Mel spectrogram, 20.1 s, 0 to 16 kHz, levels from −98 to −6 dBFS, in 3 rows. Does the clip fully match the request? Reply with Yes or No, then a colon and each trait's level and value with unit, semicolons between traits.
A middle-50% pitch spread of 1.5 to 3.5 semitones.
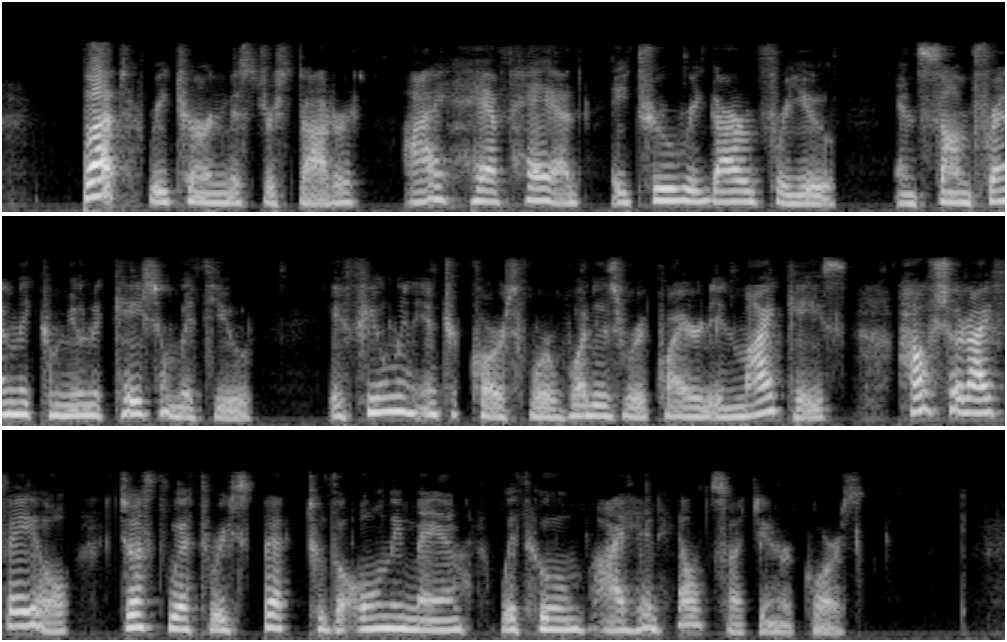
No: average, 4.4 semitones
